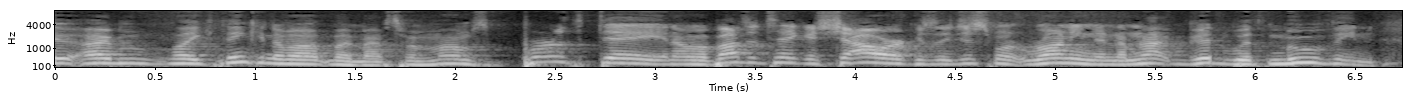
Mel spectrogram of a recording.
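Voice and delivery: ordinary talk, nothing marked

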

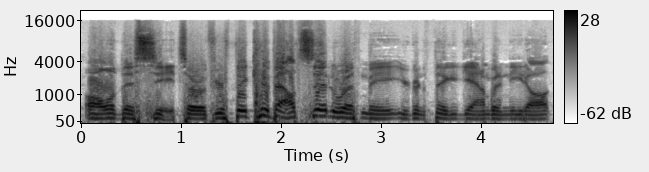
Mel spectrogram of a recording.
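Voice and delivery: half-hearted territorial threat; mock glaring seat hog. The seat hog guarding his duffel bag, mock menace. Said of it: "he just gives you that nonverbal, that glare".

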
